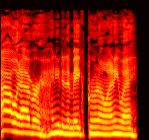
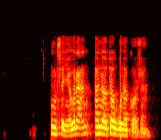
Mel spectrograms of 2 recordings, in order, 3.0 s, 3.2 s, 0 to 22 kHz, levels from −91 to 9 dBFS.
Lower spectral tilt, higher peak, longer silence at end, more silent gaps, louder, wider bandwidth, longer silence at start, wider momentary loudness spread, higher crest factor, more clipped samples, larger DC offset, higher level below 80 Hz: about the same, -5.5 dB/octave vs -5.5 dB/octave; about the same, 0 dBFS vs -2 dBFS; about the same, 0.25 s vs 0.25 s; neither; about the same, -16 LUFS vs -17 LUFS; first, 15.5 kHz vs 7.8 kHz; second, 0 s vs 1 s; second, 4 LU vs 9 LU; about the same, 16 dB vs 16 dB; neither; neither; second, -66 dBFS vs -56 dBFS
